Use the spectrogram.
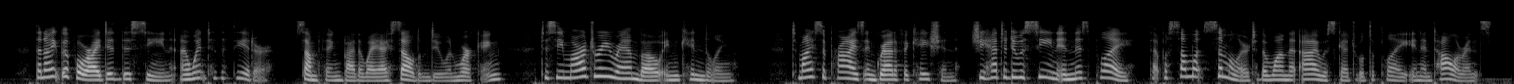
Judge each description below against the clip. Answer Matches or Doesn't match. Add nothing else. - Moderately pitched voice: Doesn't match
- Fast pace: Matches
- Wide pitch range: Matches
